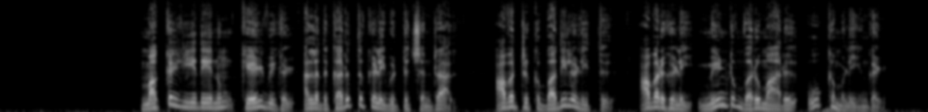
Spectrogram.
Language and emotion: Tamil, neutral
